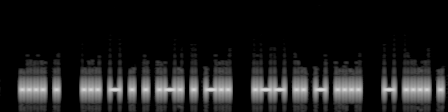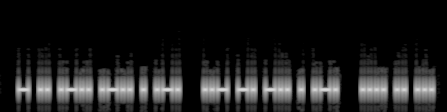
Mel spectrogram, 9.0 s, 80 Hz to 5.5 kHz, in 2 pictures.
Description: Morse code, heard as a keyed tone, about 34 wpm, 600 Hz. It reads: HE STEERED WITH THE TILLER UNDER HIS
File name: the old man and the sea 2 35wpm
